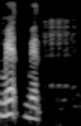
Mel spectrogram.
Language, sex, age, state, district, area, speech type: Santali, female, 18-30, West Bengal, Uttar Dinajpur, rural, read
